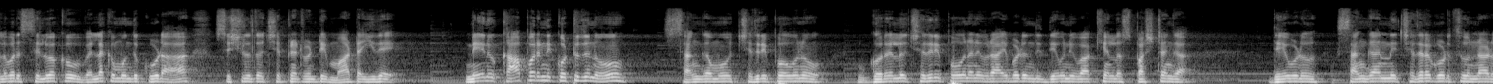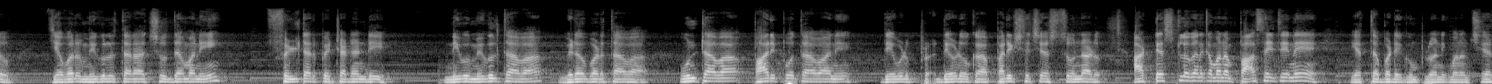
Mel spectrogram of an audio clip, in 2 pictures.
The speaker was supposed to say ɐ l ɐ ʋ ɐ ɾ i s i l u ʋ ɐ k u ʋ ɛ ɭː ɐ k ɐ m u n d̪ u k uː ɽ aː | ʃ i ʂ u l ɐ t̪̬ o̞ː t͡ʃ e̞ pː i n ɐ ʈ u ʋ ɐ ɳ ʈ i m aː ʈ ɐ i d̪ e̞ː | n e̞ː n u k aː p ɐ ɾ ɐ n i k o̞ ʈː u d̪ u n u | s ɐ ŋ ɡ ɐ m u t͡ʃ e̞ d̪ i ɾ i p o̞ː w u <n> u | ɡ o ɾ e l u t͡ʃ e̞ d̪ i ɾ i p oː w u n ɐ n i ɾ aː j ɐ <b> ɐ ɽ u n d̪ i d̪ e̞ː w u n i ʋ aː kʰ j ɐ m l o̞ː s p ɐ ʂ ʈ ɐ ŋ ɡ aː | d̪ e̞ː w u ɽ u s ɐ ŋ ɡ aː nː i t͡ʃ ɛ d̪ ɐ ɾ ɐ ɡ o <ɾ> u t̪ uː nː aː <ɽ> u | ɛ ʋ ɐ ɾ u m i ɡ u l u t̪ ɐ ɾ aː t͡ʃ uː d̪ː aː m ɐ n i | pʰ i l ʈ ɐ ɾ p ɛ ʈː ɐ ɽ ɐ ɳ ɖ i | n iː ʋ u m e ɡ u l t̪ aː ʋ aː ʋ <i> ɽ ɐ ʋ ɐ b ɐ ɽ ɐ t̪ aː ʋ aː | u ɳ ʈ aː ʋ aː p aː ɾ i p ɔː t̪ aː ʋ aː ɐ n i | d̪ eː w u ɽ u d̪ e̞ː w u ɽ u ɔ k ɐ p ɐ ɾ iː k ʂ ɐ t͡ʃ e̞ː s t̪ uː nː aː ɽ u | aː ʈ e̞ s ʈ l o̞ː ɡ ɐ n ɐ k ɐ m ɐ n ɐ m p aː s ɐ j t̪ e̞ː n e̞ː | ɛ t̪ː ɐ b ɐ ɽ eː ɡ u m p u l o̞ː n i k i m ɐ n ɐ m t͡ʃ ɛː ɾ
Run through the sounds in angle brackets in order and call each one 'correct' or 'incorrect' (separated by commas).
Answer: correct, correct, incorrect, correct, correct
